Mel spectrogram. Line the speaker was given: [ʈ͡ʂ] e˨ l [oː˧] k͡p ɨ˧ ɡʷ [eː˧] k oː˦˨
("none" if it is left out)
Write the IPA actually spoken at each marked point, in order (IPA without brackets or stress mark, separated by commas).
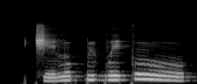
t͡ʃ, o˧, eː˧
